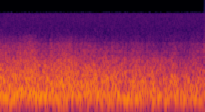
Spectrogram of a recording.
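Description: Steady, low rumbling of a volcanic eruption cloud, a pyroclastic flow from a collapsed lava dome, pouring down the mountain.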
